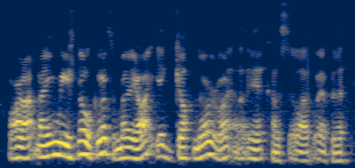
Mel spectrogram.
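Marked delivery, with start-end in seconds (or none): 0.1-2.4 hammed-up camp British accent, a bit higher; mock pantomime British villain voice. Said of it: "it just sounds so camp British".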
